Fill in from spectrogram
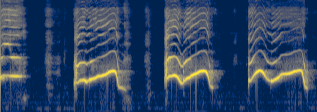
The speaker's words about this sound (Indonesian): Teriak Roro kembali. Teman-teman Roro mendengar teriakannya dan menemukan Roro di dasar lubang.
